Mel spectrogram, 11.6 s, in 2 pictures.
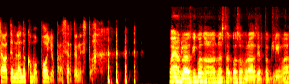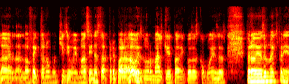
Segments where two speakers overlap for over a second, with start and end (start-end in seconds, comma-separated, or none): none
